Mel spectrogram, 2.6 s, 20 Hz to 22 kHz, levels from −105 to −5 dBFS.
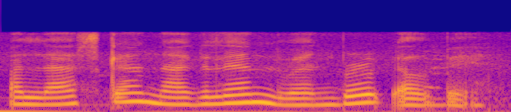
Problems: low volume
